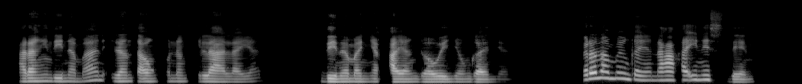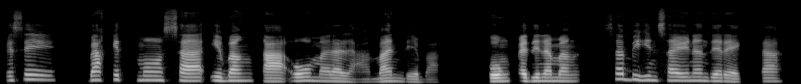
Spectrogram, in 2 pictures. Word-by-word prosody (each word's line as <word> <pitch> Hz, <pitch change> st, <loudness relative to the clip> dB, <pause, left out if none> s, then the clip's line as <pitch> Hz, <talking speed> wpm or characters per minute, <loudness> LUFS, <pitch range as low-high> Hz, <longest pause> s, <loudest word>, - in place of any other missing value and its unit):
parang 145 Hz, +1 st, +2 dB
hindi 150 Hz, -1 st, -3 dB
naman, 150 Hz, +8 st, -5 dB
ilang 145 Hz, 0 st, -4 dB
taon 135 Hz, -1 st, -1 dB
ko 145 Hz, -, -50 dB
nang 140 Hz, 0 st, -10 dB
kilala 130 Hz, -2 st, -1 dB
'yan. 135 Hz, +5 st, -14 dB, 0.6 s
Di 135 Hz, -1 st, +3 dB
naman 130 Hz, 0 st, -2 dB
niya 130 Hz, -, -5 dB
kayang 125 Hz, -1 st, +1 dB
gawin 125 Hz, 0 st, -1 dB
yung 125 Hz, +1 st, -10 dB
ganiyan." 120 Hz, 0 st, -4 dB, 0.7 s
Pero, 220 Hz, +5 st, +3 dB
alam 295 Hz, +1 st, +3 dB
mo 275 Hz, -, -3 dB
yung 240 Hz, -, -3 dB
ganiyan, 195 Hz, -2 st, -4 dB
nakakainis 205 Hz, +1 st, 0 dB
din, 120 Hz, -1 st, -6 dB, 0.5 s
kasi 205 Hz, +1 st, -2 dB, 0.2 s
bakit 205 Hz, +2 st, +1 dB, 0.2 s
mo 195 Hz, 0 st, 0 dB
sa 175 Hz, -3 st, +5 dB
ibang 175 Hz, -1 st, +3 dB
tao 145 Hz, +3 st, +4 dB
malalaman, 140 Hz, -1 st, -1 dB
'di 125 Hz, -2 st, -5 dB
ba? 110 Hz, 0 st, -17 dB, 0.5 s
Kung 150 Hz, +1 st, +6 dB
puwede 160 Hz, -1 st, +5 dB
namang 155 Hz, -1 st, +2 dB, 0.2 s
sabihin 210 Hz, -7 st, -1 dB
sa 180 Hz, -1 st, +1 dB
'yo 175 Hz, 0 st, +3 dB
nang 175 Hz, -1 st, 0 dB
direkta, 145 Hz, -1 st, -2 dB
150 Hz, 150 wpm, -24 LUFS, 135-195 Hz, 0.7 s, Kung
